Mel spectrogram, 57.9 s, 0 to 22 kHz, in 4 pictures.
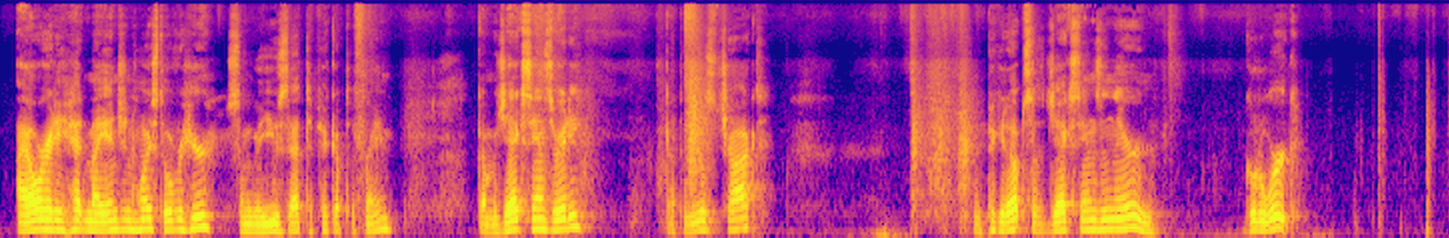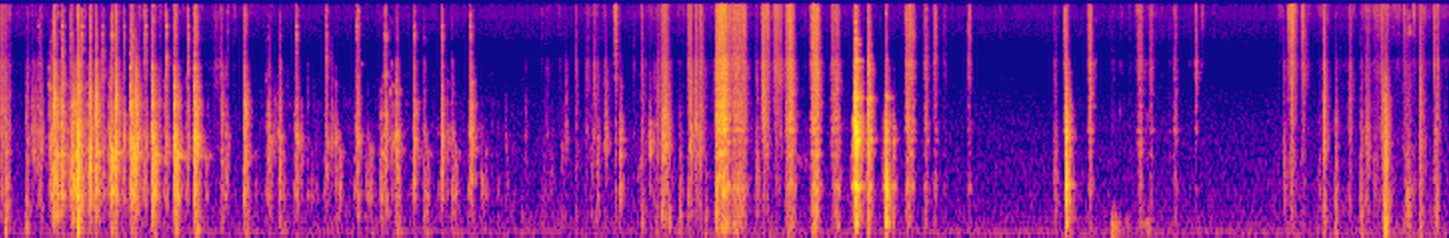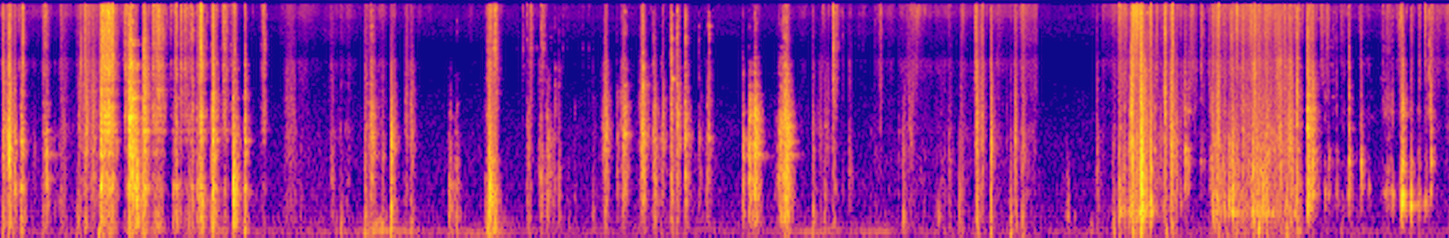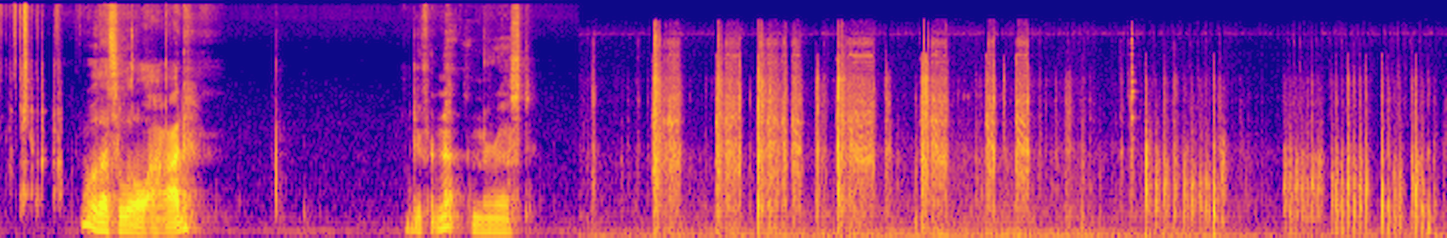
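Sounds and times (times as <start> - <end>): metal clinking and rattling: 14.7 - 23.9, 28.4 - 31.7, 33.8 - 37.5, 40.0 - 44.2.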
